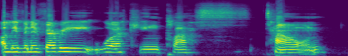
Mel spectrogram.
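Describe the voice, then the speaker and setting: A woman with a bright, sharp tone, vocal fry and fairly even intonation comes through on a very clean recording with a silent background. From English Midlands. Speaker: branding and website designer. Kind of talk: podcast interview.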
